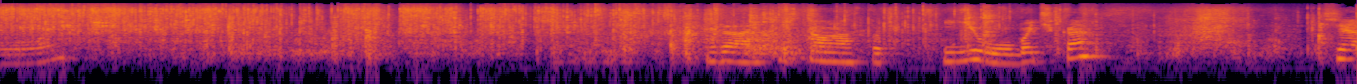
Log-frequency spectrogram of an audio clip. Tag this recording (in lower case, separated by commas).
speech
